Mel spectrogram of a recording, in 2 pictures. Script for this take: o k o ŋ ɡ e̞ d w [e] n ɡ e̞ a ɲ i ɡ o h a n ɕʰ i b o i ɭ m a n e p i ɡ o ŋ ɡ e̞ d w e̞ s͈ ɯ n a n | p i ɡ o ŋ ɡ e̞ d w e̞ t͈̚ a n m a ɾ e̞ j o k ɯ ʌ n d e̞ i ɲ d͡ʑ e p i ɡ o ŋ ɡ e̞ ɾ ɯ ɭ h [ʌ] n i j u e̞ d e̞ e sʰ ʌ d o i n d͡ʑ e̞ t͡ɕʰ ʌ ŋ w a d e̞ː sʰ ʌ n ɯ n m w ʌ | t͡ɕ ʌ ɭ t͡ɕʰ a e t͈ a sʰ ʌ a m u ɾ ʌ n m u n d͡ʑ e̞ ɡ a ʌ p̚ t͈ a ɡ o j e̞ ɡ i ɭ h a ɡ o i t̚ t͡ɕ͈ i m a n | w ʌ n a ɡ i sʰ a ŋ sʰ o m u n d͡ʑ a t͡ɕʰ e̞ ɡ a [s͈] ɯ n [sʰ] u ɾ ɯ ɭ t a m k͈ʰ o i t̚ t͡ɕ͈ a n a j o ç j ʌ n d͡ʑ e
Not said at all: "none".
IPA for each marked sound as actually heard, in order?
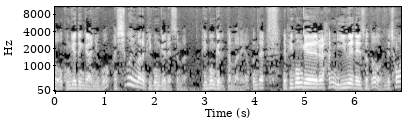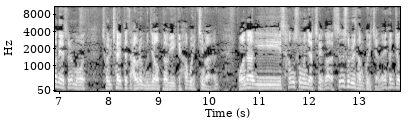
e, a, s͈, sʰ

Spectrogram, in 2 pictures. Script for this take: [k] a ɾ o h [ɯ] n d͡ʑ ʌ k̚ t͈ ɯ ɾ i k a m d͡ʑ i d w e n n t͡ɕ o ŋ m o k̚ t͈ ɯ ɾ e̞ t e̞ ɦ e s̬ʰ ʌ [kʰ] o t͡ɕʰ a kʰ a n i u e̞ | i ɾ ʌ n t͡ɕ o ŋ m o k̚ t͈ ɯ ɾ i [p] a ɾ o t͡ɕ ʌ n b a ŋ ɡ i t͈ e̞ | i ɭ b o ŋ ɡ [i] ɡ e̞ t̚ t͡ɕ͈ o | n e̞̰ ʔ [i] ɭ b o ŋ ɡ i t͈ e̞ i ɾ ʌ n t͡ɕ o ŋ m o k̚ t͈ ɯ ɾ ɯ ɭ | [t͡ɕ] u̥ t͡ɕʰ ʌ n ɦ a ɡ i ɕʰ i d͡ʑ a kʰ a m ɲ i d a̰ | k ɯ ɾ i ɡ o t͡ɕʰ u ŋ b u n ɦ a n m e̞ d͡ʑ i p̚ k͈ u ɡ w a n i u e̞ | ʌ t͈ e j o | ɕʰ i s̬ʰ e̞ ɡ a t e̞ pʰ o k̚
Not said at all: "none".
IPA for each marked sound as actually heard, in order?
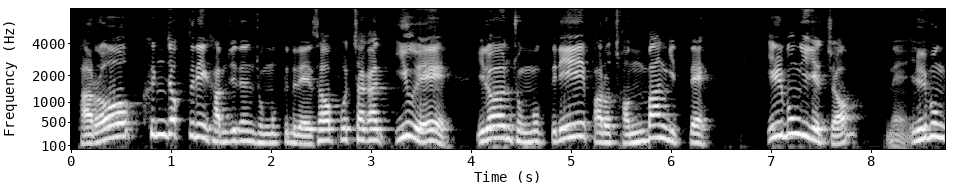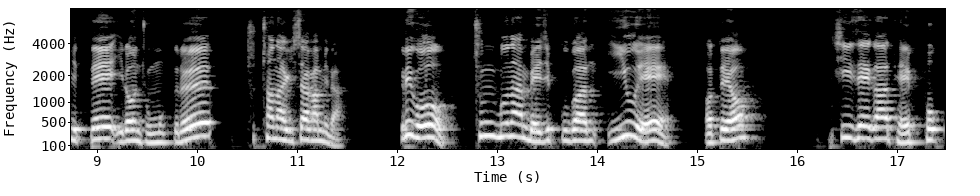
p, ɯ, pʰ, p, i, i, t͡ɕʰ

